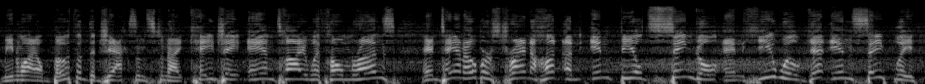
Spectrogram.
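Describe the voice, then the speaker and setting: A man's voice: very high voice, normal speed, sharp tone, distant mic, low-quality recording. A man giving analytical baseball commentary in full, flowing sentences on a broadcast.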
